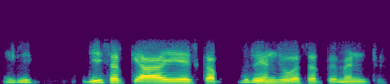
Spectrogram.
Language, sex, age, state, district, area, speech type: Hindi, male, 18-30, Uttar Pradesh, Sonbhadra, rural, conversation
